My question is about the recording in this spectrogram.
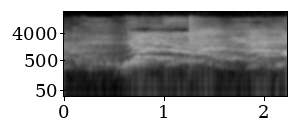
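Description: Women laughing and shrieking with excitement, with hands clapping. The loud, high-pitched shrieking starts about half a second in.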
